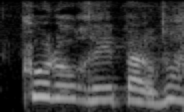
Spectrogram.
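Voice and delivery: short of breath, gasping slightly; running out of air mid-sentence. Real, not acted. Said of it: "j'ai plus de souffle".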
